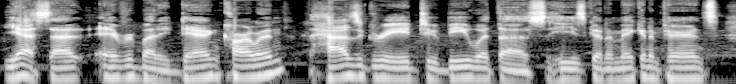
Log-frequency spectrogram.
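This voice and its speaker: A man hosting a podcast in a jokey, casual way, excitable and stumbling over his words. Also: fairly low pitch, moderate pace. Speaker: podcast host.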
